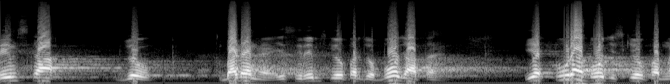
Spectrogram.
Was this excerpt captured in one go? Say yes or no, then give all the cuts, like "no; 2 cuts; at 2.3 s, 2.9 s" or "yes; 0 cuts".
yes; 0 cuts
